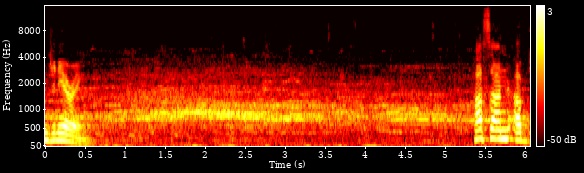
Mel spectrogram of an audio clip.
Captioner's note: cheering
